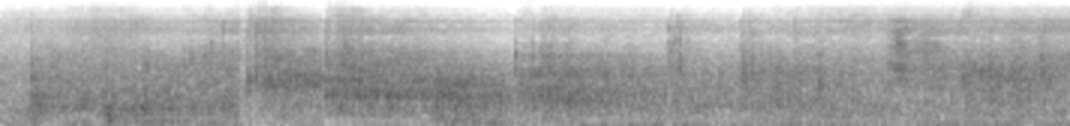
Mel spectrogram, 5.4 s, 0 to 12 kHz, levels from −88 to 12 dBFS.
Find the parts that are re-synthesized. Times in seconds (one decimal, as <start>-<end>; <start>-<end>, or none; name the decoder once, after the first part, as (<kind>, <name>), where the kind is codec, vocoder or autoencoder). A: 0.0-0.5 (autoencoder, DAC-VAE)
